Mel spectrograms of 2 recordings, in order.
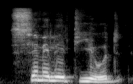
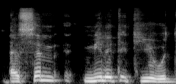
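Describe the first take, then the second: First: It is said at normal speed. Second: It is said very slowly.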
